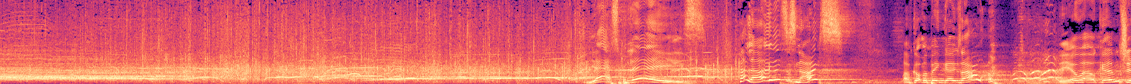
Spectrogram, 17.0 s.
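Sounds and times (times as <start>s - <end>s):
audience applause at a live Amnesty International comedy show: 0.0s - 11.8s
speech: 8.9s - 10.5s, 13.6s - 15.1s, 15.9s - 16.9s.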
